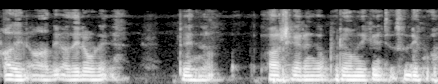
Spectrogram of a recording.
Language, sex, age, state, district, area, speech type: Malayalam, male, 45-60, Kerala, Kasaragod, rural, spontaneous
